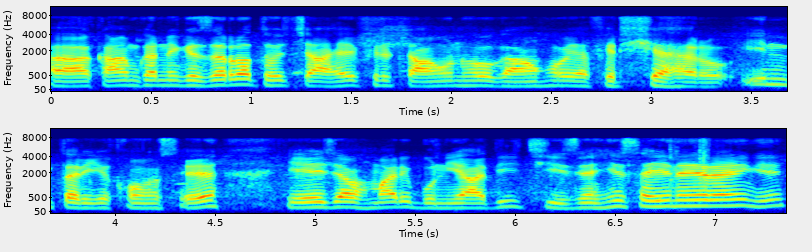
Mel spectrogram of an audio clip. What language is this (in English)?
Urdu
